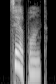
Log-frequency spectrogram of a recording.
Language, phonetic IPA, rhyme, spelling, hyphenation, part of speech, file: Hungarian, [ˈt͡seːlpont], -ont, célpont, cél‧pont, noun, Hu-célpont.ogg
- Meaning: 1. target (aim, mark, or butt of throwing, stabbing, shooting etc.) 2. target (aim or victim of abuse, assault etc.)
